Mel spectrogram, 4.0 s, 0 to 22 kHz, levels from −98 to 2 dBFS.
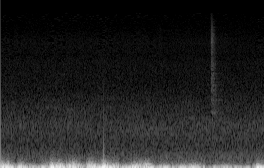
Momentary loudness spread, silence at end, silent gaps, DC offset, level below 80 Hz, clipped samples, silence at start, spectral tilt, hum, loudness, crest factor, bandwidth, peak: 22 LU; 0 s; none; under 0.1%; -20 dBFS; under 0.1%; 0 s; -9 dB/octave; none; -28 LUFS; 14 dB; 0.4 kHz; -2 dBFS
